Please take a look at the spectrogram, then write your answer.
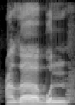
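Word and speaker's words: عذاب: Azabun bun. Nah, jadi bun terakhirnya adalah bunyinya bunyi n ya, bun. Bukan ang tapi an.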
